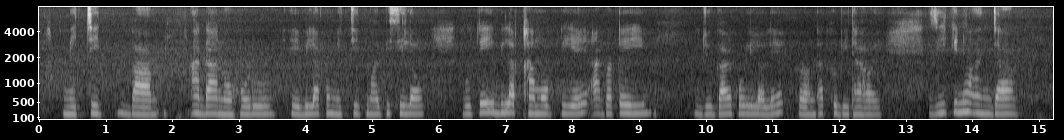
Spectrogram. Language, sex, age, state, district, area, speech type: Assamese, female, 30-45, Assam, Nagaon, urban, spontaneous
